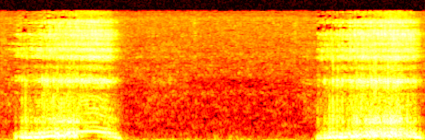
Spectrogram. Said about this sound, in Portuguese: Seguiu o som do ronco e encontrou o lobo lá, bem roncando.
